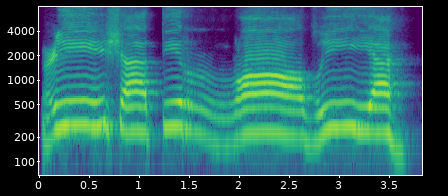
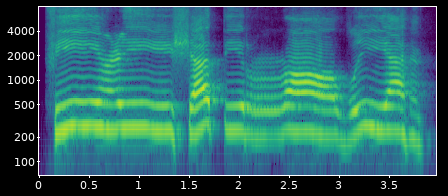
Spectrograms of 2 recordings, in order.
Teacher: তানবিনের পরে ঈদগামে বেলা গুন্নার অক্ষর র, লাম, এই দুইটার একটা অক্ষর র আসছে, এই জন্য আমরা গুন্না ছাড়া মিলাইয়া পড়বো।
